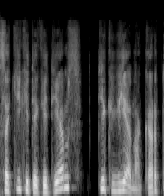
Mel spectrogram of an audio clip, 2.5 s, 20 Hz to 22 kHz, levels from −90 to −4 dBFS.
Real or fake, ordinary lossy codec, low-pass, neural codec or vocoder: real; AAC, 64 kbps; 14.4 kHz; none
